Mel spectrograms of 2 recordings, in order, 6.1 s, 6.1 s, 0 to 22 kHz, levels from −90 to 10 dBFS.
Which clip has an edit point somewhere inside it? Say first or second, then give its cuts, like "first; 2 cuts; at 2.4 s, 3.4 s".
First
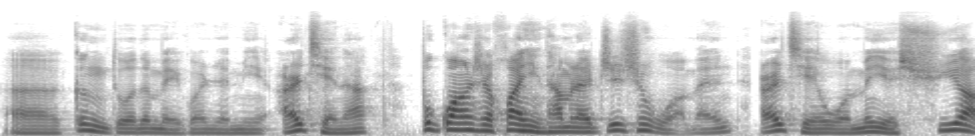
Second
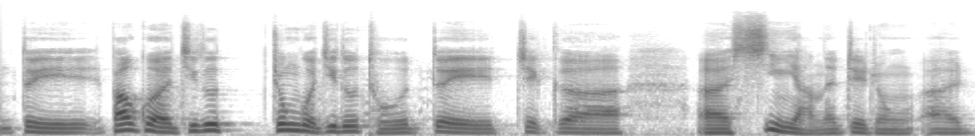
first; 1 cut; at 4.7 s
